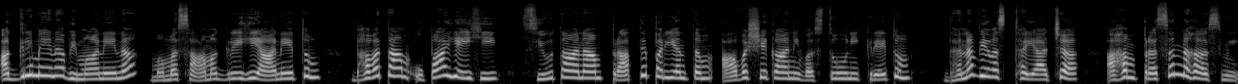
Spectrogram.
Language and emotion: Sanskrit, happy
